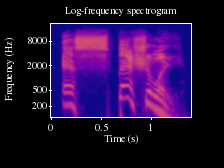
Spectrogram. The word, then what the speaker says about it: especially: yes the word is especially what who who says it differently than that okay so people say especially they add an X all the time beef dude how do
